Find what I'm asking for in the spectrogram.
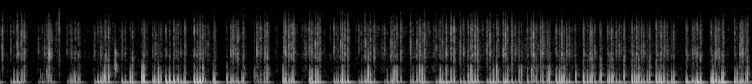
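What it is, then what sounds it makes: Corrugated cardboard insert. Fingertips and nails tap and scratch a brown corrugated cardboard packaging insert with hollow pleats, producing about thirty quick, dull, papery taps in an uneven rhythm. The taps are short and low-heavy, with faint bright scratchy edges. A steady low hum runs underneath throughout.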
